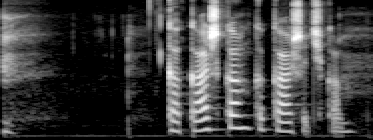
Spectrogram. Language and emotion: Russian, neutral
